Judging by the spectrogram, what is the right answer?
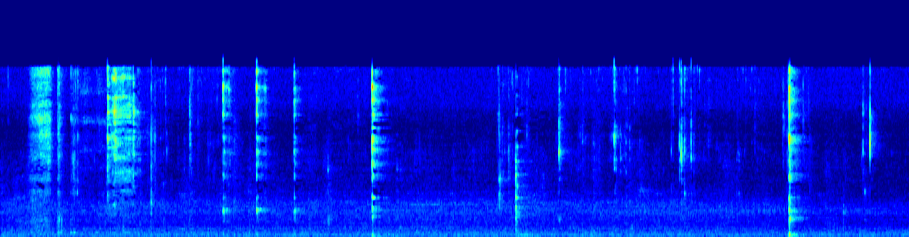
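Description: A fork and knife clinking and scraping on a glass plate of rice and vegetables, a scatter of light clicks with a sharper clink about four seconds in and the loudest near the end. A steady low hum runs underneath.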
